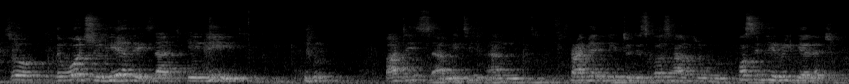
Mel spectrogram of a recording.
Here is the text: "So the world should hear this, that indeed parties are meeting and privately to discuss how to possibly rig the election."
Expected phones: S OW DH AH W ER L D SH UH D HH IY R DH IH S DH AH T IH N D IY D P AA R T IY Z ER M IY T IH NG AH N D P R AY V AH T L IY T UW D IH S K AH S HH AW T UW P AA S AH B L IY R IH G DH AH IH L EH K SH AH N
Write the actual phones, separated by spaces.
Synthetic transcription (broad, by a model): S OW DH AH W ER D SH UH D HH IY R DH IH S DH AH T IH N D IY D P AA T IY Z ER M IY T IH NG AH N P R AY V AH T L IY T UW D IH S K AH S HH AW T UW P AA S AH B L IY R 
